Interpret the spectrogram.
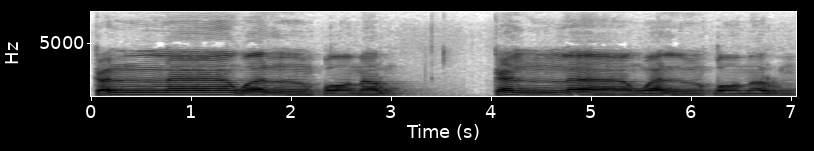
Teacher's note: Lam alif, lamnya ini ditasdid dulu baru dipanjangkan matnya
